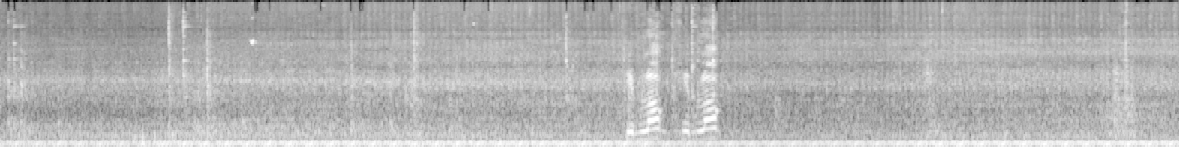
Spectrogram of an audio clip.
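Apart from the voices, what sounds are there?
tractor engine running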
